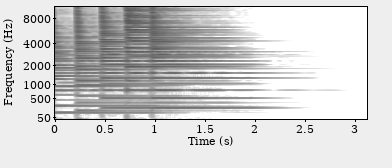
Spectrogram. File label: Eb 6th Eb down Guitar; Eb6 arpeggiated; JGuitar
